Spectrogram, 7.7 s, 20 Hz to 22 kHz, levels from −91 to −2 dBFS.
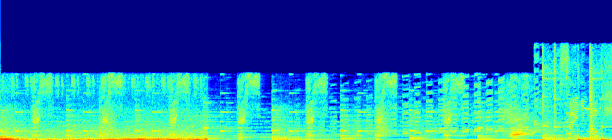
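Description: Wrong sample rate from 6.67 s to 7.66 s: the final stretch plays about 1.45 times too fast, raising the pitch by roughly 6.5 semitones, so the sound turns high and hurried. Speed and pitch shift together, which fits audio recorded at 22 kHz being played at 32 kHz without conversion.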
